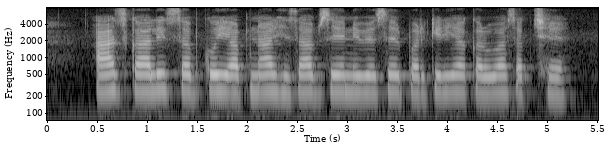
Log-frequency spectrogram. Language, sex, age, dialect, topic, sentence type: Magahi, male, 18-24, Northeastern/Surjapuri, banking, statement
